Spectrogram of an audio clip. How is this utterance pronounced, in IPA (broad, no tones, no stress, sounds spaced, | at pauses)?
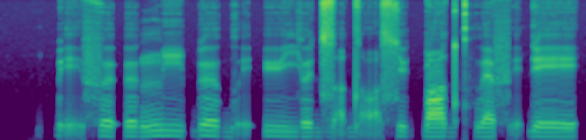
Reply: k͡p ḛ f ɵ ʔ ɵ ŋ͡m i ɓ ɵ ɡʷ ḛ ʔ y j ɵ d͡z ɑ̰ d ɑ̰ s y k͡p ɑ d kʷʰ æ f ḛ ɗ e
